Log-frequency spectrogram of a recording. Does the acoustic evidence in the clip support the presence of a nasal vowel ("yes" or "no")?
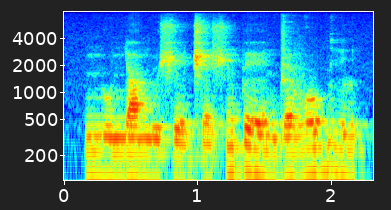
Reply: yes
